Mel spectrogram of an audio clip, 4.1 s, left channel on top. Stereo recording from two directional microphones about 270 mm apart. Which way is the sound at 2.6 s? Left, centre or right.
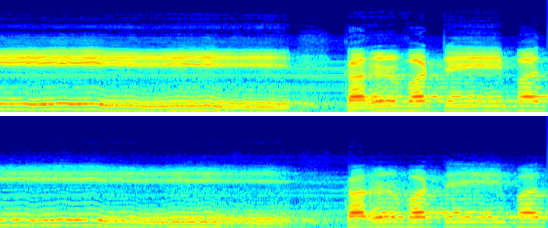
Left.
